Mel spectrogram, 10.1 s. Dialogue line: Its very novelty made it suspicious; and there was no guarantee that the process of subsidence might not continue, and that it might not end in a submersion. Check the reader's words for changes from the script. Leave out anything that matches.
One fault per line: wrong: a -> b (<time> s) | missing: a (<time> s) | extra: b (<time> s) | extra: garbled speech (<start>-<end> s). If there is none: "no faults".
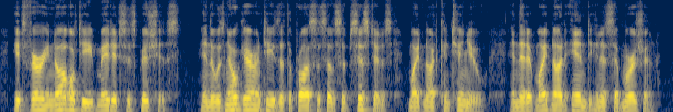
no faults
